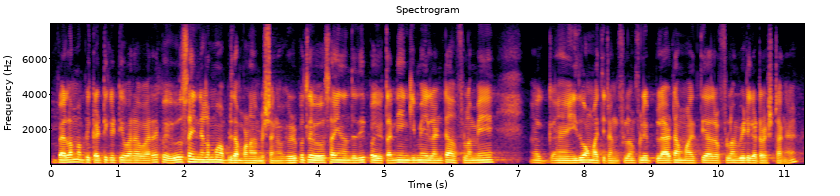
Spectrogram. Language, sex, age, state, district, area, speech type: Tamil, male, 18-30, Tamil Nadu, Viluppuram, urban, spontaneous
